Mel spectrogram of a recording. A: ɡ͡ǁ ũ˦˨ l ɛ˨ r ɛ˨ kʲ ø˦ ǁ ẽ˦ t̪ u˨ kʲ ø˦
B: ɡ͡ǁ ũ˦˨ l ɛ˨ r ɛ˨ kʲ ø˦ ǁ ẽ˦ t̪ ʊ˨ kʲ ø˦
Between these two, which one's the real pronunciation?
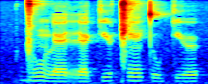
A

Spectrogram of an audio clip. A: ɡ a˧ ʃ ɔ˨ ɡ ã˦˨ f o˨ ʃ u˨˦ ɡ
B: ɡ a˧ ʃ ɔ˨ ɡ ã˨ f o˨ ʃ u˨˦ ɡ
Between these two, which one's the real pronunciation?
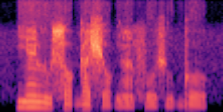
B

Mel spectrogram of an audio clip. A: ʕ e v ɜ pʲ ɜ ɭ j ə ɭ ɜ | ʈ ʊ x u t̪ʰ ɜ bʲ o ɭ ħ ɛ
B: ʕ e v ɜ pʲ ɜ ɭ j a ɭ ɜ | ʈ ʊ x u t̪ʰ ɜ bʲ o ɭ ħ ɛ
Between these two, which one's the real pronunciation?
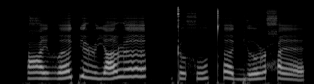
B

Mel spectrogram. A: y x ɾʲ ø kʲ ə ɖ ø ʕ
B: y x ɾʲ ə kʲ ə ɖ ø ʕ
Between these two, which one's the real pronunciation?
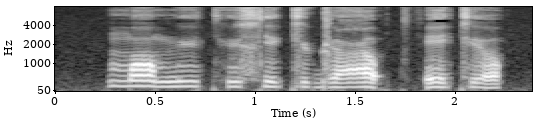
B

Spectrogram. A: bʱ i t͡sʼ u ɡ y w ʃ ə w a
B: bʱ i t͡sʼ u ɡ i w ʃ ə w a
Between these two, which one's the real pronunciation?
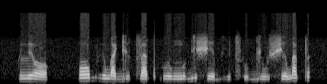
A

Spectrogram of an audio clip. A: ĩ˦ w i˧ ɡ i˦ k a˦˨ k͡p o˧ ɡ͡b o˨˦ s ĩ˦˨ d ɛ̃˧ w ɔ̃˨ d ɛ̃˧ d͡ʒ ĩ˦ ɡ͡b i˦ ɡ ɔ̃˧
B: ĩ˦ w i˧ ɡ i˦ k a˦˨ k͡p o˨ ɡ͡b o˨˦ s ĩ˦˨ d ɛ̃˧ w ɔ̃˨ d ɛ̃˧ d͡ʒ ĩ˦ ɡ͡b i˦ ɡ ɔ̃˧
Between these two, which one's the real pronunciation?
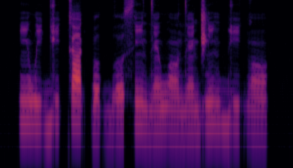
B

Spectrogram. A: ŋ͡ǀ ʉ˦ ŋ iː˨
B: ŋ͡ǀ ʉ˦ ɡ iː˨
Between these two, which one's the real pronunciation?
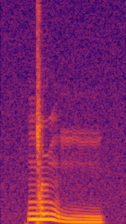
A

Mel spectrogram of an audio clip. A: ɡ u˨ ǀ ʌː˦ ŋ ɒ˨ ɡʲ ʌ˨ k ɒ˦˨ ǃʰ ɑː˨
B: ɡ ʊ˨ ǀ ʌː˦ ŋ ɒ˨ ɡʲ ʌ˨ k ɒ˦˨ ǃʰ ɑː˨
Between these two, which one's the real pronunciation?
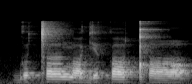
B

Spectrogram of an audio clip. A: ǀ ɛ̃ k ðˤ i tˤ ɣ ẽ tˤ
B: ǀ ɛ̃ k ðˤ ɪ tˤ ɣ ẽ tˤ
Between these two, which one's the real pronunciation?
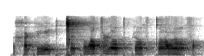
A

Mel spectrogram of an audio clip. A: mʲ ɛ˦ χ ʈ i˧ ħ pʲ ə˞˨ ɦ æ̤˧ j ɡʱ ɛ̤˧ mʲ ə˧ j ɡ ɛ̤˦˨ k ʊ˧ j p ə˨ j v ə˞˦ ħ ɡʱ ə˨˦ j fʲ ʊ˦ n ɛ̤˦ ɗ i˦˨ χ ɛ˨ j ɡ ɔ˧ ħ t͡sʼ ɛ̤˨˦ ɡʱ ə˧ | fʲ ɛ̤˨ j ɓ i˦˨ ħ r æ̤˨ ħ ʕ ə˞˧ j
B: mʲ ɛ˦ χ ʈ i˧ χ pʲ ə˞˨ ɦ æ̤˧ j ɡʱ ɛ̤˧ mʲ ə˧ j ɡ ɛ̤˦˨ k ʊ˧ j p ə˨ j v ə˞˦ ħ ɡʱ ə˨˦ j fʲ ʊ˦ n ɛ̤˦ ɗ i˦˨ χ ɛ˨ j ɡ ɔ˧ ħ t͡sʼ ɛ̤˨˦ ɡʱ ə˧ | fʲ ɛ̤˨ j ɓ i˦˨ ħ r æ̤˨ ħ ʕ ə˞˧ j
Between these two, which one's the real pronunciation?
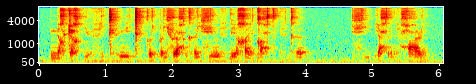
B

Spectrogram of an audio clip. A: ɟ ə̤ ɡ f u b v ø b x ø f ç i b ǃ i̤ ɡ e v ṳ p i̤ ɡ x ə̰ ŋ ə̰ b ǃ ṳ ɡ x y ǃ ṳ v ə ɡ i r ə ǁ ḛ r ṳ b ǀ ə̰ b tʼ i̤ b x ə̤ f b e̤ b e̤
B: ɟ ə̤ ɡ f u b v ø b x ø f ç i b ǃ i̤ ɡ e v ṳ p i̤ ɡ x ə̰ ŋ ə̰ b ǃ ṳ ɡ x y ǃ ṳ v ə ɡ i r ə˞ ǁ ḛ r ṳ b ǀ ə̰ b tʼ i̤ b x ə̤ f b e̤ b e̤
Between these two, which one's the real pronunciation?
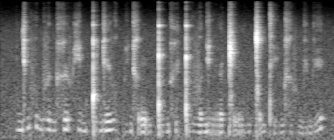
A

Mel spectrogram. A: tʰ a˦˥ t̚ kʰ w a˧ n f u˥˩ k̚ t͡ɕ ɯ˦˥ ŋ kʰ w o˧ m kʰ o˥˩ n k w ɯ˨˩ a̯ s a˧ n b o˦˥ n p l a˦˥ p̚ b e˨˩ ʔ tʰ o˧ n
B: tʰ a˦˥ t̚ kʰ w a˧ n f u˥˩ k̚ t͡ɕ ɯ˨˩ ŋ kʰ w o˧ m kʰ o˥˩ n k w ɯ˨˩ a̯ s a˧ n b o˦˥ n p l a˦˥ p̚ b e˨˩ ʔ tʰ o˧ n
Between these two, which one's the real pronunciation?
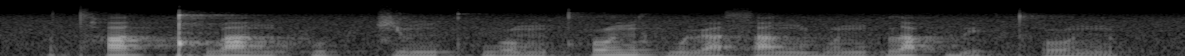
A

